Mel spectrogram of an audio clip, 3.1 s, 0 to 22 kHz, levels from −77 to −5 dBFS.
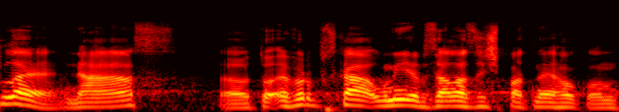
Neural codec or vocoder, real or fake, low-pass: vocoder, 44.1 kHz, 128 mel bands every 512 samples, BigVGAN v2; fake; 10.8 kHz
